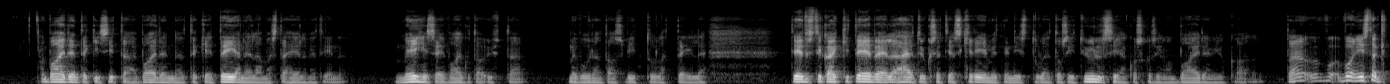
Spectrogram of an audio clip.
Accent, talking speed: native, 160 wpm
